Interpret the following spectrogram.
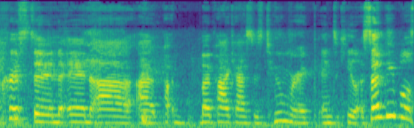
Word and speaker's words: Turmeric: And today we've got Tamarack and Tequila with Tamarack? us. And Tamarack. What is Some- that? did I say it wrong? Turmeric.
